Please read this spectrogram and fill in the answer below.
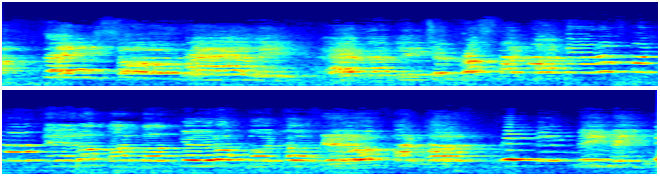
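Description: Mixed male and female vocal group singing a cappella in harmony, with long held chords through the second half.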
